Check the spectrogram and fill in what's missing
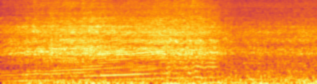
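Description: An MV Agusta Turismo Veloce motorcycle, a demonstration bike with a semi-automatic gearbox, accelerates hard, its engine note rising in pitch loudly and close before settling.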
